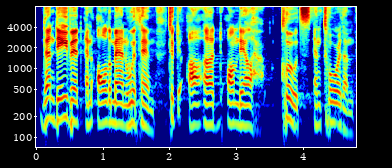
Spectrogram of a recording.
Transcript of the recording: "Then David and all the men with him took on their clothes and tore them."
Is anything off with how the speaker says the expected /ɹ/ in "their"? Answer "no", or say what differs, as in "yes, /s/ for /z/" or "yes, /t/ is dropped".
yes, /l/ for /ɹ/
